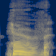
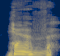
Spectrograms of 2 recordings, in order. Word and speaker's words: have: La H se pronuncia como una J suave, have, have, y practicarás con el verbo prefer, que significa preferir.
